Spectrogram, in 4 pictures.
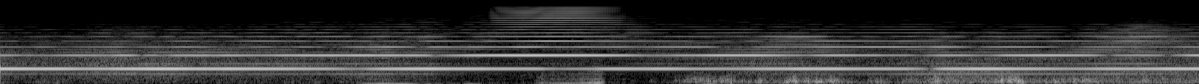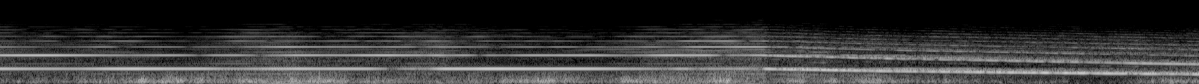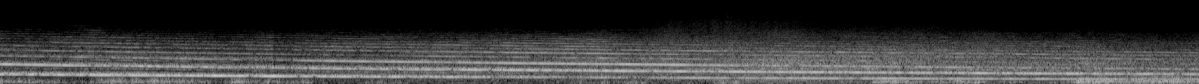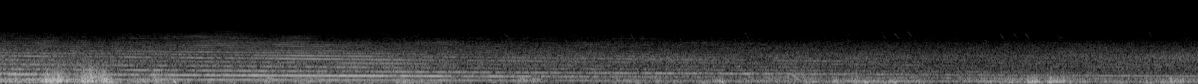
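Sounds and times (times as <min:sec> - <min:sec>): electronic warning siren: 0:00.0 - 0:47.9
wind buffeting microphone: 0:05.8 - 0:47.9.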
